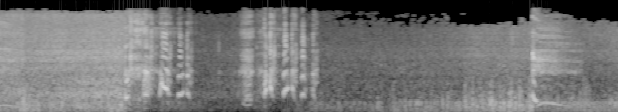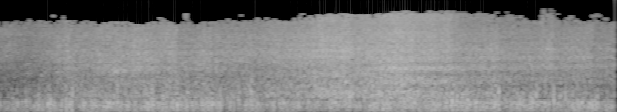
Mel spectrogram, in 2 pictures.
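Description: Ocean surf breaking and washing up the beach, mixed with wind buffeting a microphone that has no windscreen. The rushing dips for a couple of seconds, then builds steadily from about four seconds in.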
